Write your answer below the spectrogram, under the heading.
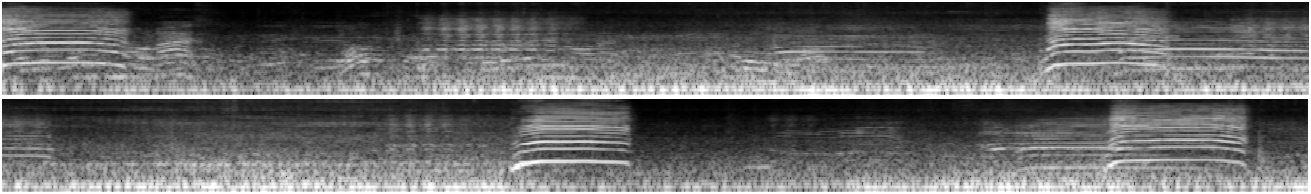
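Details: Damascus goat (Capra hircus), bleat.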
